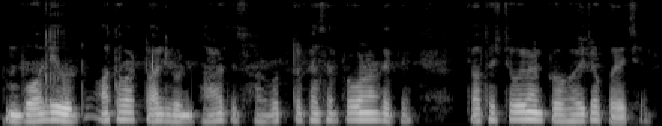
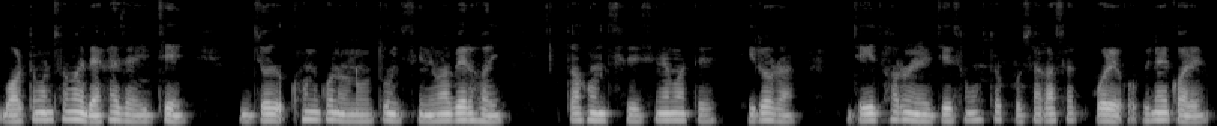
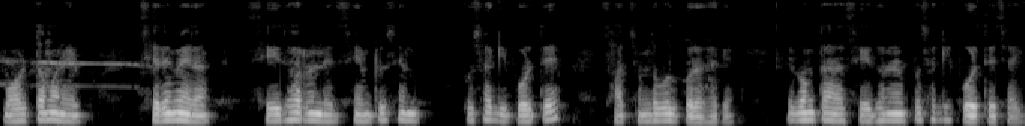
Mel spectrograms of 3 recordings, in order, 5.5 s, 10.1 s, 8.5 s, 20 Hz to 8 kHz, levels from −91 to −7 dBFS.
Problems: background sounds at intervals, low volume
